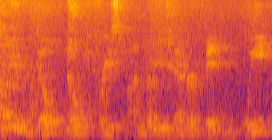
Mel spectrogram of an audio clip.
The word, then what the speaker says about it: Friesland: Friesland. Friesland. Everybody say Friesland. Sort of roll the R. It's not like Friesland.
